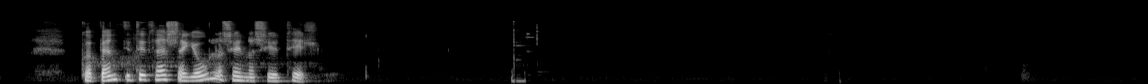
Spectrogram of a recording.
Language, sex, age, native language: Icelandic, female, 60-69, Icelandic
